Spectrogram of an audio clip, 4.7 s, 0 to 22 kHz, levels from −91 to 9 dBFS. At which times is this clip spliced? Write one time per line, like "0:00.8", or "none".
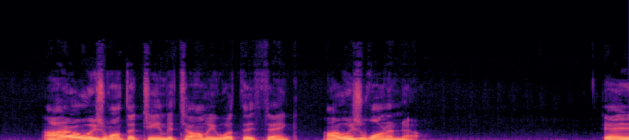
0:02.2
